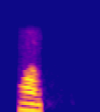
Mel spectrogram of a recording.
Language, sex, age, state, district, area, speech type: Kannada, male, 30-45, Karnataka, Vijayanagara, rural, conversation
